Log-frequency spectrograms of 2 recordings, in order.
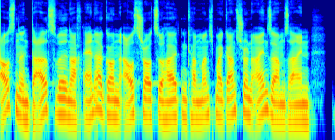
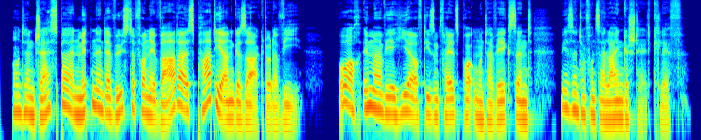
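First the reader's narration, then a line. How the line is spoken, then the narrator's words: Sighing. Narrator (German): seufzte Arcee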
